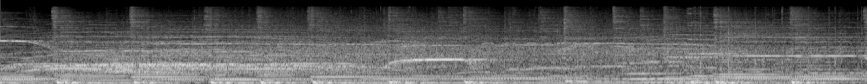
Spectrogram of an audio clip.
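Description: Orchestra playing a slow, sustained instrumental introduction, with audience cheering, whoops and a whistle over it, loudest about four seconds in.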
